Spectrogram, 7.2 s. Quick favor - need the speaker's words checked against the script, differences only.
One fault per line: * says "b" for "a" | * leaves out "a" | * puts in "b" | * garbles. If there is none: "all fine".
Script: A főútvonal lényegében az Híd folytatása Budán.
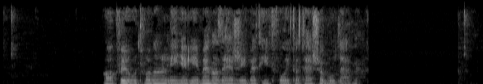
* puts in "Erzsébet"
